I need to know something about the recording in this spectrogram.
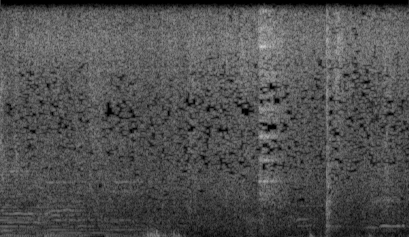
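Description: Background music fading out within the first second, then synthetic fabric rustling and crinkling as it is spread and smoothed on a workbench, with a few soft knocks.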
